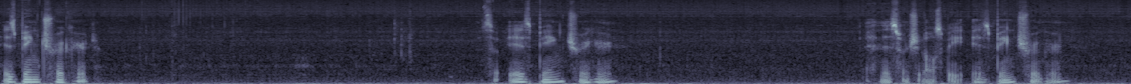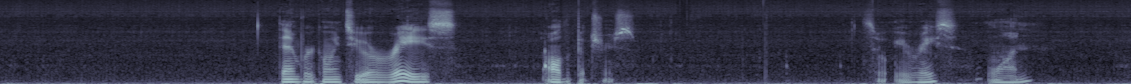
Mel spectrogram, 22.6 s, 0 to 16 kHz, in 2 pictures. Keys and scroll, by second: 4.0 space, 9.0 space.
